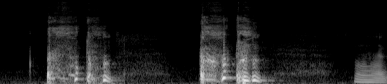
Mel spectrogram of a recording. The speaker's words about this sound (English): I'm sorry for the cough.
